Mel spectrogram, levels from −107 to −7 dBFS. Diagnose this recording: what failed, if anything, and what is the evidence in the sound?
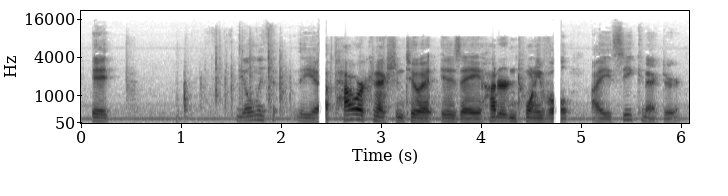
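At 2.37 s the capture path likely switched to a poorer input device: an 80 ms silence opens the change, then everything above 8.2 kHz vanishes, the level shifts by around 5 dB, and a new noise floor appears, roughly 45 dB under the signal. At 4.80 s the full band returns. A codec bandwidth drop would keep the original noise and level; here tone, noise and gain all change together, pointing to a different device.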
